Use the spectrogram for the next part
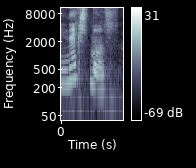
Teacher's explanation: you're not supposed to say the t sound in the next. The t sound you're not supposed to say it, so you basically say next month.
